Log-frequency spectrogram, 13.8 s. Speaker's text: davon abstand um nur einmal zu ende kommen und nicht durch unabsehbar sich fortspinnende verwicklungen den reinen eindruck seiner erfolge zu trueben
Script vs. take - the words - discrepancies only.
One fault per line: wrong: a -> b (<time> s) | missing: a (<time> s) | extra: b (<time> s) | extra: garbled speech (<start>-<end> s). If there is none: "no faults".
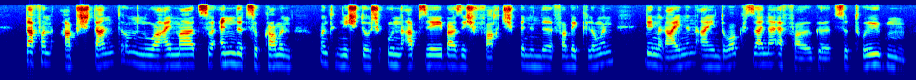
extra: zu (3.7 s)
